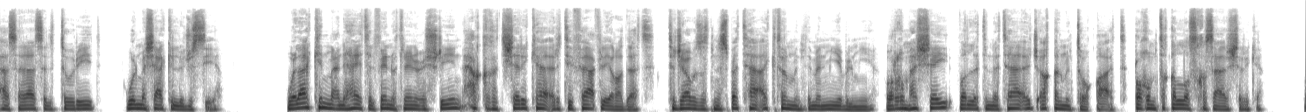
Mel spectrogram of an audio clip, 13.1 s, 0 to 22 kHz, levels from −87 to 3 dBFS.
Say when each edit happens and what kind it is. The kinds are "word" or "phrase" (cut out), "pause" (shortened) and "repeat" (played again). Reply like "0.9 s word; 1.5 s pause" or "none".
6.6 s pause; 8.8 s pause; 11.3 s pause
